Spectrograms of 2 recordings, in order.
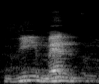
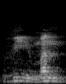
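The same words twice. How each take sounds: First: "वीमेन" as "vee-men"; slow "वीमेन" ending in "men"; wrong pronunciation. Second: "वीमन" as "vee-mun"; correct pronunciation. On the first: Teacher showing what to avoid, "वीमेन" as "vee-men". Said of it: "वीमेन नहीं". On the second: Teacher correcting it, "वीमन" as "vee-mun". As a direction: schwa in the end of "वीमन". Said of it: "मैन नहीं". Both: Shown as a demonstration.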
